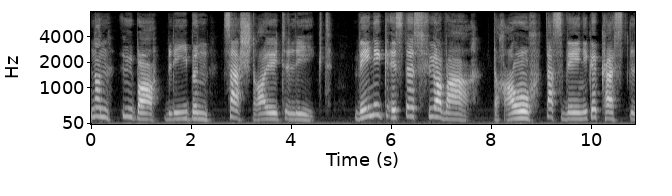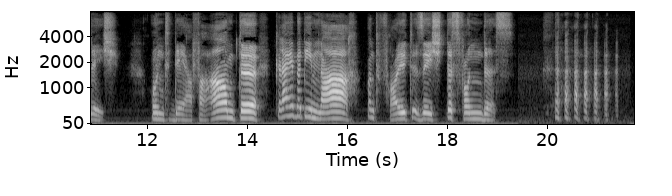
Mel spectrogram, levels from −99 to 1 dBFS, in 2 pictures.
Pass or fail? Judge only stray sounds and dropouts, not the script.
fail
